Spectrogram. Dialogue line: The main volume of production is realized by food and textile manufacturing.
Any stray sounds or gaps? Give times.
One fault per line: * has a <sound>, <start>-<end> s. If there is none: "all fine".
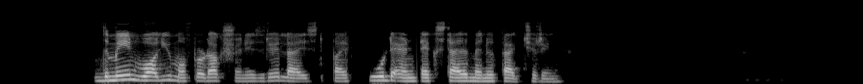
all fine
